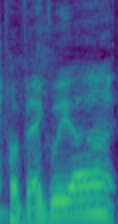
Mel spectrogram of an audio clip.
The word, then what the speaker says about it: Poveglia: Poveglia, yeah.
